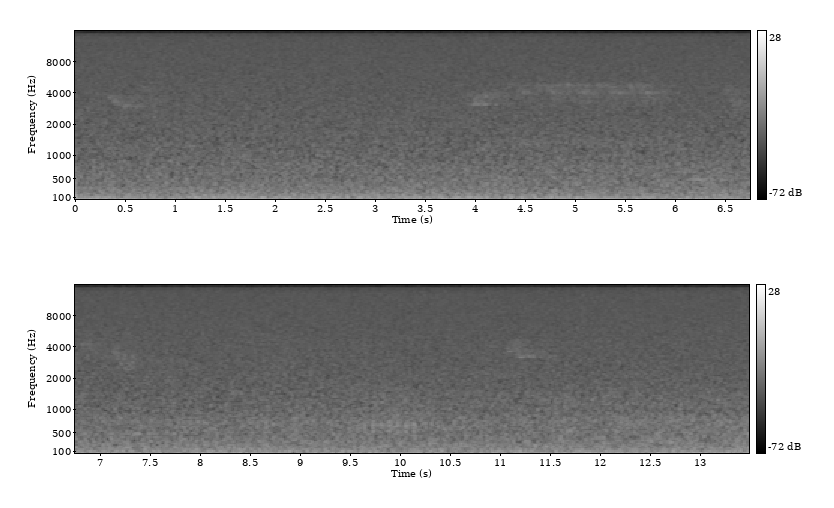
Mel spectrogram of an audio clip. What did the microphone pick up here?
Blue-headed Vireo, Ovenbird, Downy Woodpecker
